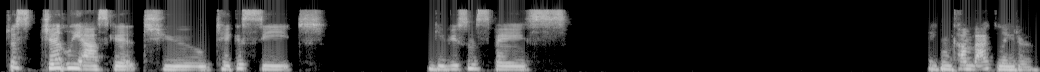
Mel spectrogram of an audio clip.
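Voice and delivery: unhurried meditation guide, long pauses between phrases; guided meditation. Acted. Therapist guiding listeners into their own space, meditative and unhurried. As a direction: ease listeners into stillness, leaving space after each phrase.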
